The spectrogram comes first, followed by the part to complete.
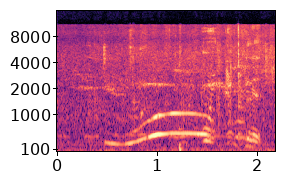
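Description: A man's single drawn-out strained vocal sound, rising in pitch and then held for under a second: the effort of trying to pull up while hanging upside down from a pull-up bar.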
